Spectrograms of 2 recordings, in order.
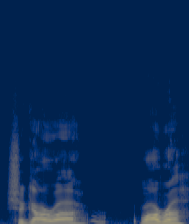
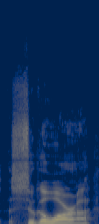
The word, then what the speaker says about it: Sugawara: Shigara Wara, I think. Sorry, I can't pronounce that name, but he'll be trouble as well. Yukinari Sugawara.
